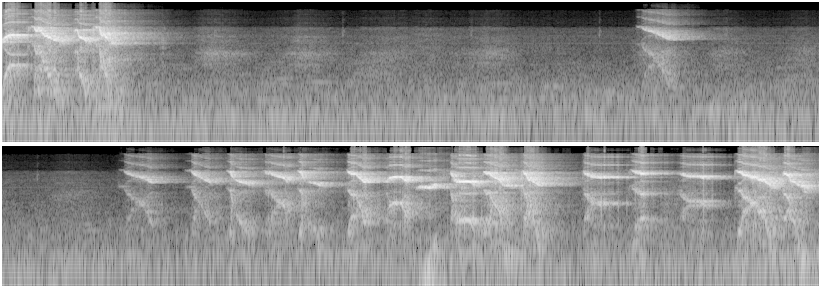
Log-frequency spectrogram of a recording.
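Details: Oriental white-eye singing a canary-style song: a burst of high, thin descending chirps, a short note after a pause, then rapid sweeping twitters resuming after a brief silence.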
